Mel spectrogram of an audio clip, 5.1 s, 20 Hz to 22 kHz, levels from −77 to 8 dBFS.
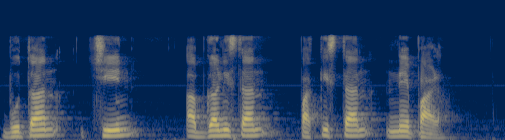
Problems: none marked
